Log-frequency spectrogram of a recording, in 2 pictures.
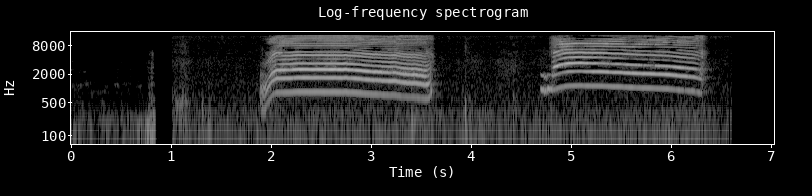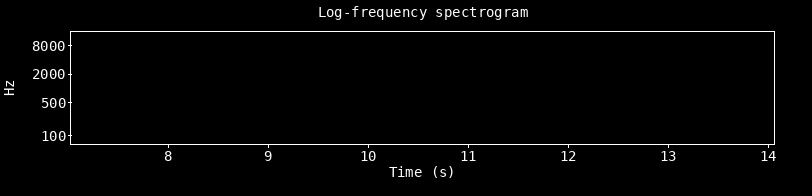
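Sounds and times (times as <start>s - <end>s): kitten meowing: 1.9s - 3.7s, 4.7s - 6.4s.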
